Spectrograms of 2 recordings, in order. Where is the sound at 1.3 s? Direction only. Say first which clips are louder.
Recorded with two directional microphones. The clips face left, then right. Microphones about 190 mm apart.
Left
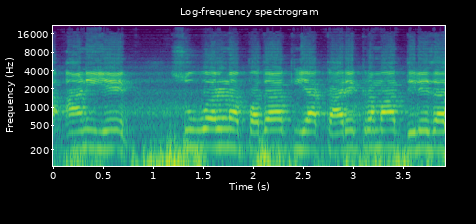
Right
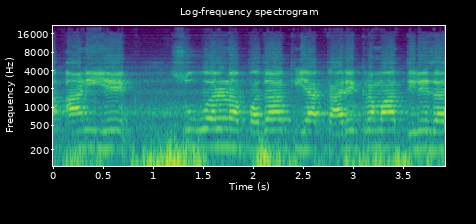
Left 6 dB; 25° left (ahead or behind).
